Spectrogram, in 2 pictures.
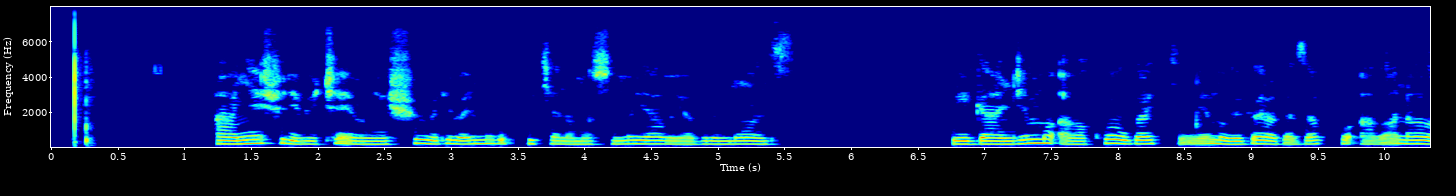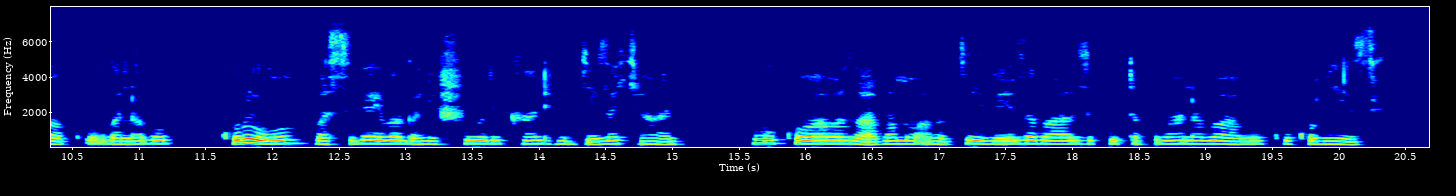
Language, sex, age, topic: Kinyarwanda, female, 18-24, education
